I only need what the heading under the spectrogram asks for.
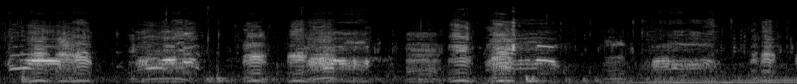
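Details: From a backyard pair of Muscovy ducks comes an almost continuous run of loud, harsh, nasal honks, some overlapping, fading slightly toward the end over a low steady hum.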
